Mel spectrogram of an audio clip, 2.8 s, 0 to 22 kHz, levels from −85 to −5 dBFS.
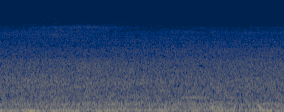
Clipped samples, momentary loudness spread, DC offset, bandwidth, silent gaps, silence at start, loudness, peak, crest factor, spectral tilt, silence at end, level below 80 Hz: under 0.1%; 1 LU; under 0.1%; 14 kHz; none; 0 s; -44 LUFS; -30 dBFS; 12 dB; -5.5 dB/octave; 0 s; -48 dBFS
